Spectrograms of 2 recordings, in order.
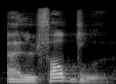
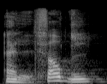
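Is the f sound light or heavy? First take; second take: heavy; light. First: The f is heavy like the d. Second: The f is light and the d heavy. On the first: The speaker calls it wrong. "وليس" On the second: The speaker calls it right. "فالفاء مرققة والضاد مفخمة"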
